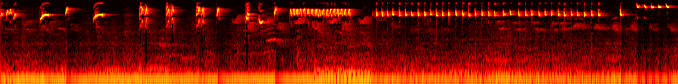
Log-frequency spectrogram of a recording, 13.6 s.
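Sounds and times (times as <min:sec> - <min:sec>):
plain prinia singing trill and ticks: 0:00.0 - 0:13.5
steady low hum: 0:00.0 - 0:13.5.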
